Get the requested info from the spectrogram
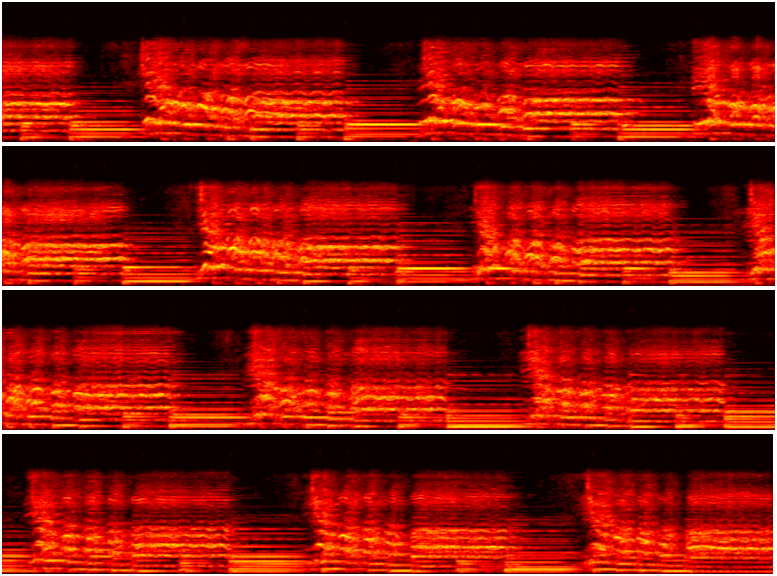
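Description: A group of singers, mostly women, singing a vocal warm-up exercise together: a phrase that runs down a scale, repeated over and over, a new one about every two and a half seconds.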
